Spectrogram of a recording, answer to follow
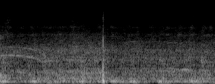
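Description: Steady stadium crowd murmur, with a single sharp thud about a second in as the goalkeeper kicks the ball for a goal kick.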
